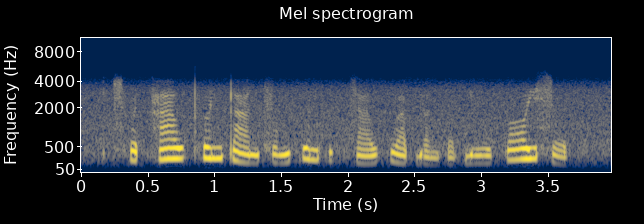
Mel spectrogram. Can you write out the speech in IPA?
t͡sʰ ɵ˧ t̚ h aː˥ w t̪ʰ ɵ˥ n t̪ aː˨ n f ʊ˨˥ ŋ kʷ ɐ˥ n kʷ ɪ˨ k̚ s aː˨˥ w kʷ aː˨ p̚ j ɐ˨˩ n p ɐ˧ k̚ j iː˧ w p ɔː˥ j s ɵ˨ t̚

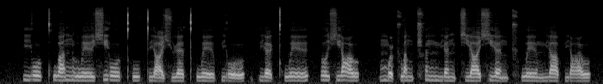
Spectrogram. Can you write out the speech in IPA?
j o˥˨ ʊ̯ kʰ w a˦ n l w e˨˦ ɪ̯ ɕ j o˥˨ ʊ̯ t̪ʰ u˨˦ t̪ j ä̰˨˩ ɕ ɥ ɛ˨˦ t̪ʰ w e˨˦ ɪ̯ p j o̰˨˩ ʊ̯ | p j ɛ̰˨˩ kʰ w e˨˦ ɪ̯ | ɤ˥˨ ɕ j ɑ˥˨ ʊ̯ | m ɤ̰˨˩ ʈ͡ʂ w a˦ n ʈ͡ʂʰ ə˥˨ n m j ɛ˨˦ n t͡ɕ j ä˨˦ ɕ j ɛ̰˨˩ n ʈ͡ʂʰ w e˥˨ ɪ̯ m j ä˥˨ p j ɑ˦ ʊ̯

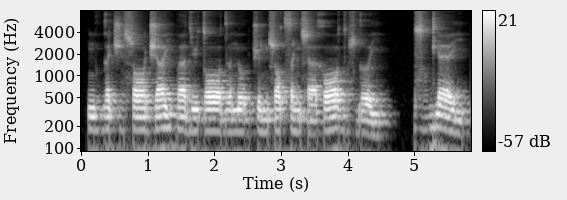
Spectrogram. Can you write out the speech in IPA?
n o̤ ɡ ɐ t͡ʃ ɛ̤ ɬ ɔː d͡ʒ ɐː j b ɐː d y d ɔː d ɤ n oː ɡ t͡ʃ ɔ ɲ ɬ ɔ d sˤ ɛ ɲ ɬ ɐː x ɔː d ɔ̤ ɬ ɡ ɤ j | z ɔ̤ ɡ j ɛː j

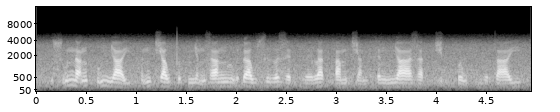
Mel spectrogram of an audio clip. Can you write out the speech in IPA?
s ṵ˧˥ n a̰˧˥ ŋ h ṵ˧˥ ɲ aː˧˩ j h ə̰˧˥ n t͡ɕ a˧ w t̪ ə˨˩ p̚ ɲ a̰˧˨ n z a˨˦ ŋ l ṵ˧˨ ə̯ ɗ a˧ w s ɨ˨˦ ə̯ z ɛ˨˩ k̚ v ɛ̤˨˩ l a˦˥ t̚ ʔ a˧ m t͡ɕ a̤˨˩ n h ɛ˧ ŋ ɲ aː˧ z a˨˩ t̚ t͡ɕ ə˦˥ t̚ f ə˧˩ w f ɨ̤˨˩ ə̯ t̪ a˨˦ j

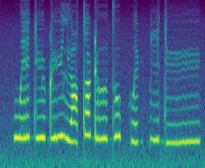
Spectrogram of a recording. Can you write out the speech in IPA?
w e˧˥ d yː˧ ɖ yː˧˥ lʲ ɯː˩ tˤ i˥ ɖ ɯː˧ d̪ o˥ kʷ i˩˧ ɖ ɓ i˧˥ d yː˩˧

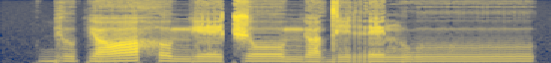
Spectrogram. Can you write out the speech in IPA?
bʲ u pʲ ɒː h o mʲ eː t͡ʃ oː mʲ ɒ d i r e n w uː

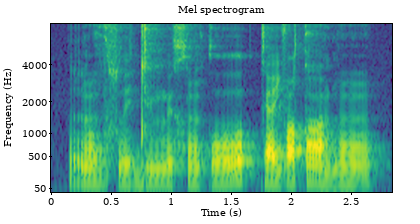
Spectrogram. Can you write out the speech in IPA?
r õ v sʷ e d y m ø x õ k o | k æ ʎ i tˤ æ̃ b õ

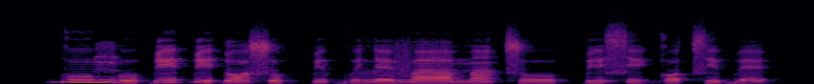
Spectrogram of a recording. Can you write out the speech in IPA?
ɡ oː˦ ŋ o˨ ɓ e˦ ɓ e˨ ɗ ɔ˦ s o˨ k͡p ɪ˨ ɡʷ ɪ˨ l ɛ˨ v aː˨ m ã˨ t͡s oː˨ k͡p ɪ˦ s e˨ ɡ ɔ˦ t͡s ɪ˦ b ɛ˨

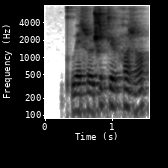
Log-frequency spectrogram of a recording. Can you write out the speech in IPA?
kʷʼ ɛ ɬ o ɭ ɕ ɐ kʲ ɔ ɭ h ɒ ɮ ɒ

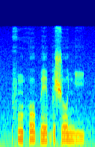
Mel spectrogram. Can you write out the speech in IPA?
f ũ˦ h oː˦ p eː˧ b ə˦ ʃ oː˦ ɲ i˦˨

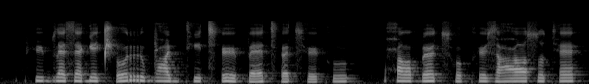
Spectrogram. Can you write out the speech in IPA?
pʰ y b l ɛ s ɛ ɠ e t͡ʃʼ o r u b ʕ i b tʰ i t͡sʼ ø p ɛ t͡sʼ ə t͡sʰ ø kʰ u | ħ ɔ ɓ œ t͡sʰ o kʰ ø z ə ʕ ɔ sˤ y tʰ ɛ

